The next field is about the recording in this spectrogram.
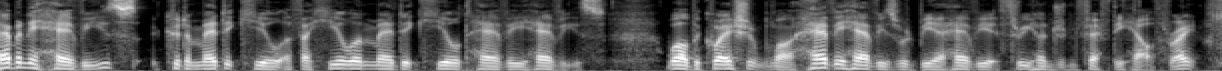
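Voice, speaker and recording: On a very clean recording with a silent background, a man talks at a very fast pace with a Scottish accent. His medium pitch shows ordinary pitch variation, and his loudness swings widely. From west coast of Scotland. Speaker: gaming video creator. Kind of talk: casual Q&A monologue. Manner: casual, hesitant with ums.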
